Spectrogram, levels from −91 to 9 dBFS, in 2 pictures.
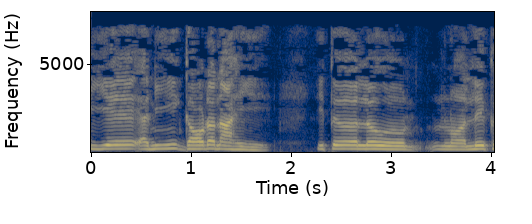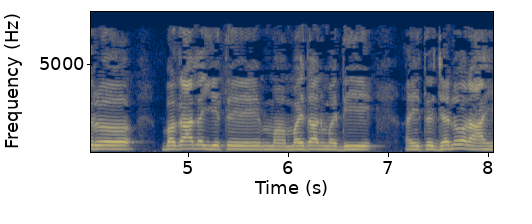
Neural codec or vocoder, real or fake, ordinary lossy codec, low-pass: codec, 16 kHz, 16 kbps, FunCodec, trained on Chinese and English, 50 frames a second; fake; MP3, 32 kbps; 7.2 kHz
